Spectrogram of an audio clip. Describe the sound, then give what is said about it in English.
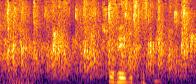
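Applause from an audience honoring the mothers at a Mother's Day gathering, a steady patter of clapping with a voice briefly rising over it. “we want to, first of all, give them a round of applause. Every mom.”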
